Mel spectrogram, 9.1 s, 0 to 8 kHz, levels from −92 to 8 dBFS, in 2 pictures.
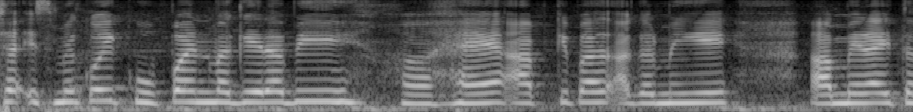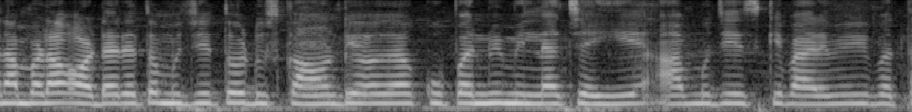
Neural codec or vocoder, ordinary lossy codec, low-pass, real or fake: none; none; none; real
